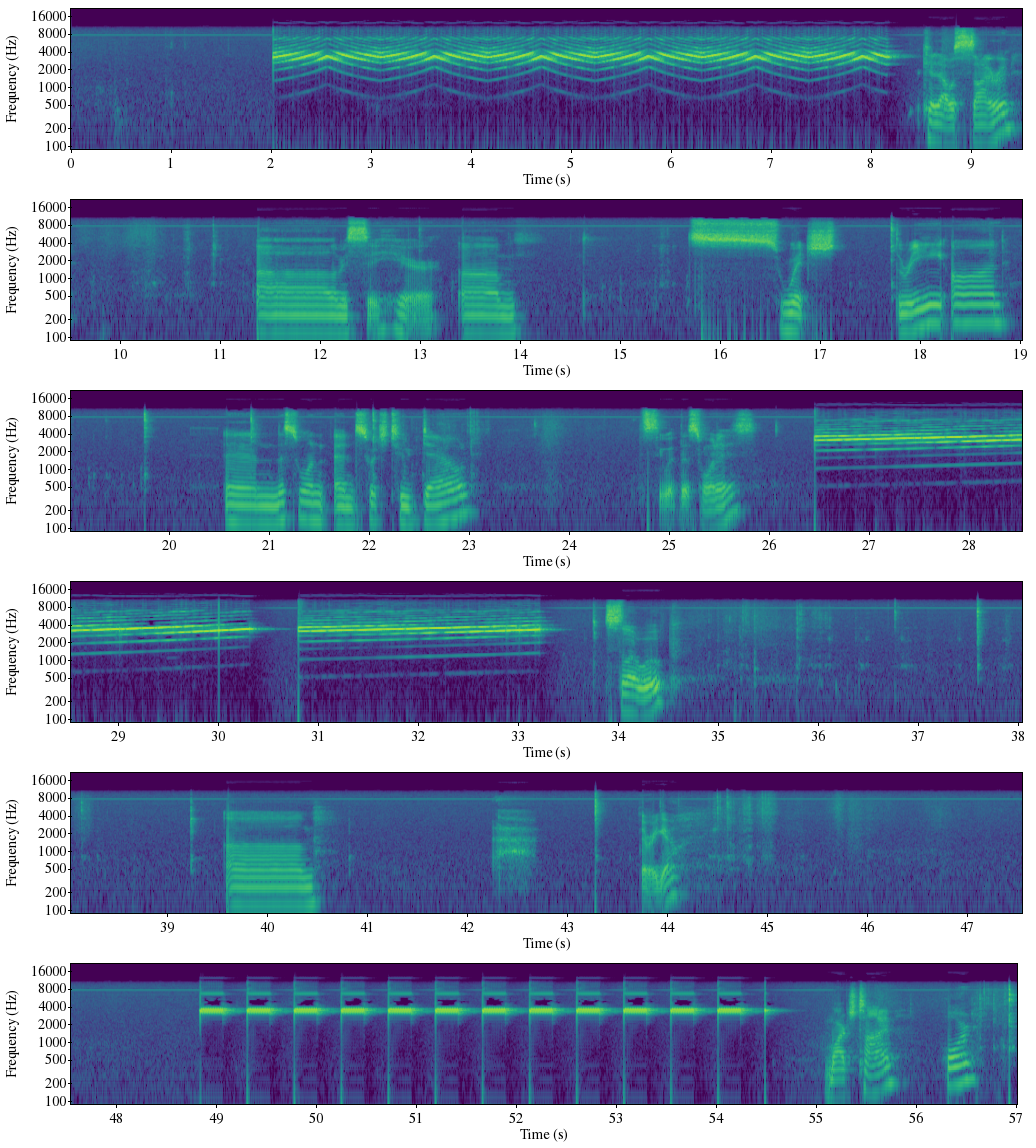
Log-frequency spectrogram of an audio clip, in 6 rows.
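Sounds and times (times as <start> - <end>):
fire alarm whoop tone: 2.0 - 8.5, 26.4 - 33.5, 48.8 - 54.8.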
